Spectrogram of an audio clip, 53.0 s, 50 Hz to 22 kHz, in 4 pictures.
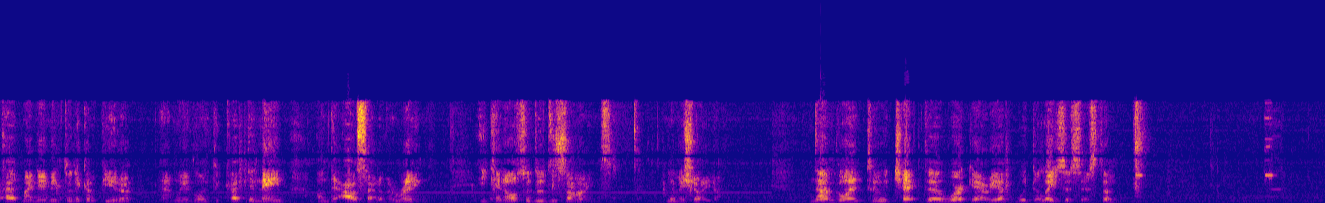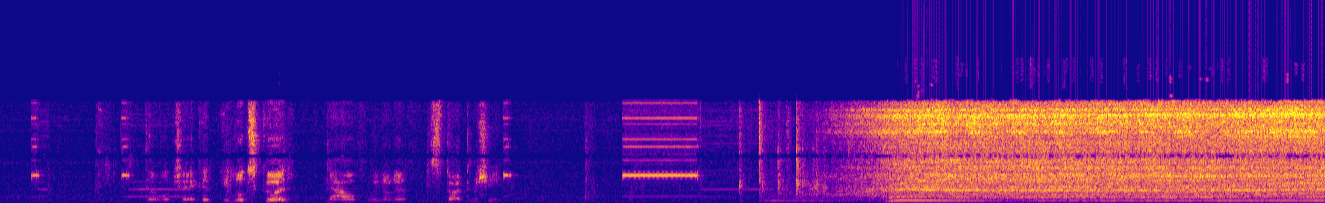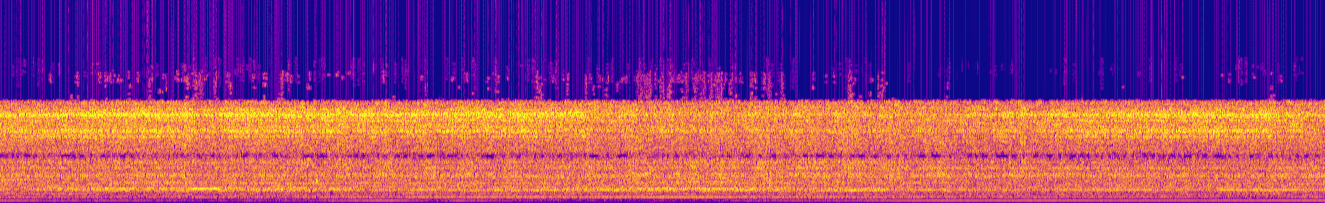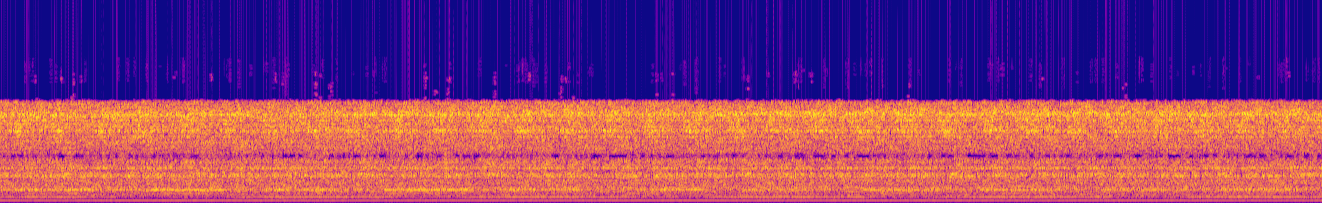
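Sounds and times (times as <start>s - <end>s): spindle high whine: 0.0s - 11.6s, 19.4s - 52.9s
short beep: 12.6s - 12.9s, 14.4s - 15.2s, 19.5s - 20.9s.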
